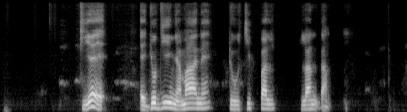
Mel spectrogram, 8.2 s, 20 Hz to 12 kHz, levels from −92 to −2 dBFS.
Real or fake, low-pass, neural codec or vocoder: fake; 10.8 kHz; autoencoder, 48 kHz, 32 numbers a frame, DAC-VAE, trained on Japanese speech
